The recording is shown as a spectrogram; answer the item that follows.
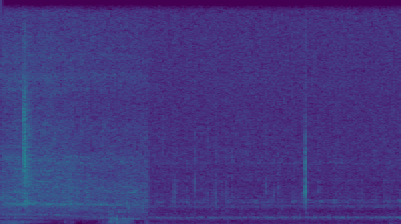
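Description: Music fading out, then a car engine running faintly and steadily at low revs, with one short louder sound about a second in and a single click near three seconds.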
